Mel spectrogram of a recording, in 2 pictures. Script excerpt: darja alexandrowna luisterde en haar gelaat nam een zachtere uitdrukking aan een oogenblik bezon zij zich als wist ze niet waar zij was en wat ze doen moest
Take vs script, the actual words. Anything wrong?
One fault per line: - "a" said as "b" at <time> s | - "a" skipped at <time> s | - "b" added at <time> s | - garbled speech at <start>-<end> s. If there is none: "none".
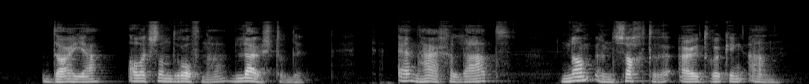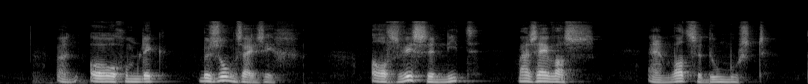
none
